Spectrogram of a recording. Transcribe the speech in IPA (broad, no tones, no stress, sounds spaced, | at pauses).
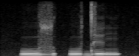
u z | u d ɪ ŋ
